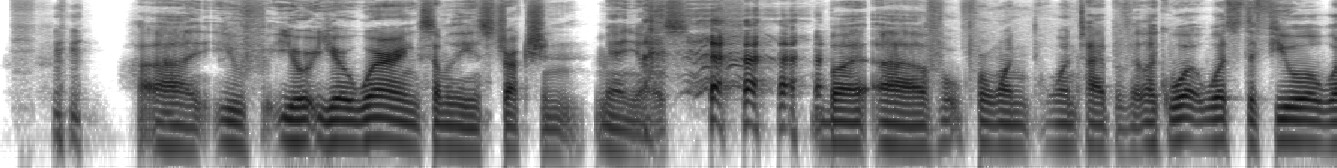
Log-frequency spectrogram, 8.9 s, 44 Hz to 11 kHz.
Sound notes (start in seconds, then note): 0.3 Tim chuckles; 4.3 Tim chuckles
